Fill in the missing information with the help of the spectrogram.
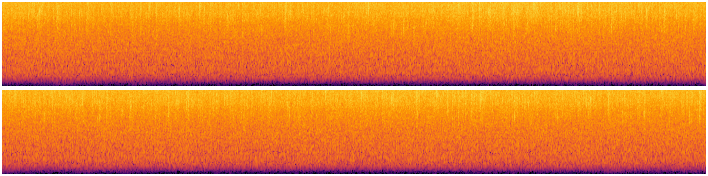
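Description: Heavy rain falling steadily: a dense, even hiss of drops, bright and with little low rumble.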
